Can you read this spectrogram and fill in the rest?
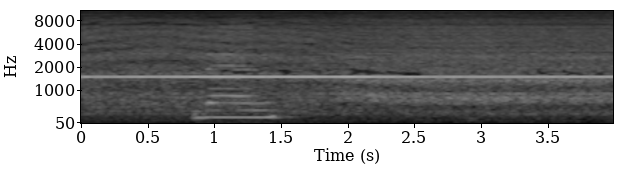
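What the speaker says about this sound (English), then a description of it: "that's why I'm holding this up and moving it around with the heat tool" A heat tool blows hot air on wet tape with a steady, close whooshing hum that runs throughout, and a short word is spoken early on.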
